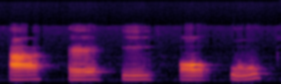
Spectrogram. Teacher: Observe que começa o A boca fica bem aberta, no E mantém-se um pouco aberta, mas no I já vai fechando. Quando chega na letra U, a gente faz aquele biquinho do francês, né? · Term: vogais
